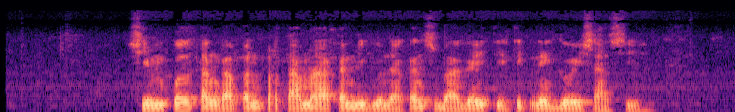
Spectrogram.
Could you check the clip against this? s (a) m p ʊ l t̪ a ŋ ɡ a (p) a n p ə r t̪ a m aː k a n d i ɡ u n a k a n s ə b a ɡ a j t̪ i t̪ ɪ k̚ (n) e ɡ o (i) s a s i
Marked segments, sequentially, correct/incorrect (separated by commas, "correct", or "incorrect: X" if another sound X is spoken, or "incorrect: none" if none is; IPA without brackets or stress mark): incorrect: i, correct, correct, correct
